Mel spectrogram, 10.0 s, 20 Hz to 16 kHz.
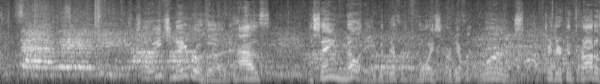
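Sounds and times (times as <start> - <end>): crowd singing together: 0.0 - 10.0.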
